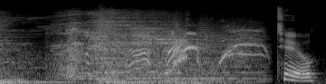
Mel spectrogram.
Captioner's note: both screaming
